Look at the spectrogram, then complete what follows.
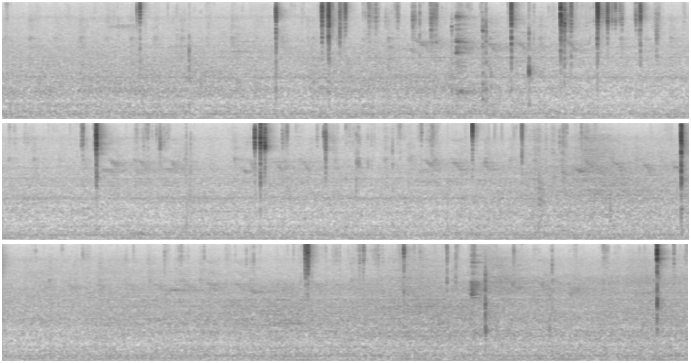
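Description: Chopped walnut pieces dropped into banana cake batter in a mixing bowl: scattered small, sharp clicks and ticks over a steady low hiss.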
